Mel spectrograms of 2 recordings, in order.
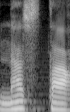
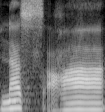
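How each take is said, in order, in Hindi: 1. s के बाद t ध्वनि आती है। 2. s के बाद गले की ध्वनि आती है। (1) "बाज लोग यहाँ ता बढ़ा देते हैं" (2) "हालांकि गलत है"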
